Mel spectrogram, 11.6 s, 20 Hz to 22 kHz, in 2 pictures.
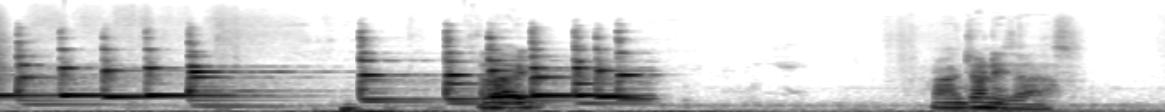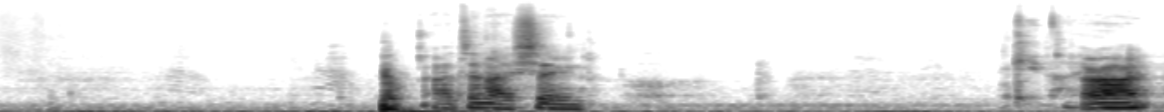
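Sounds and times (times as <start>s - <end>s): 
mobile phone ringtone of melodic electronic notes: 0.0s - 3.4s
speech: 4.8s - 5.5s, 8.0s - 8.9s, 11.2s - 11.6s.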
